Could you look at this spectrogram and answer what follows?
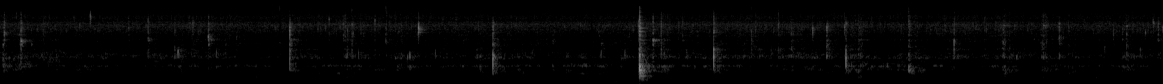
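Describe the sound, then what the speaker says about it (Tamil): A red sweet snack fries in hot oil before going into sugar syrup, a steady close sizzle dotted with small sharp pops and crackles, with no voices. "இப்போ இது பொரிச்சு எடுத்துகிட்டு நான் ஜீராவில் போடும்போது காமிக்கிறேங்க"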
